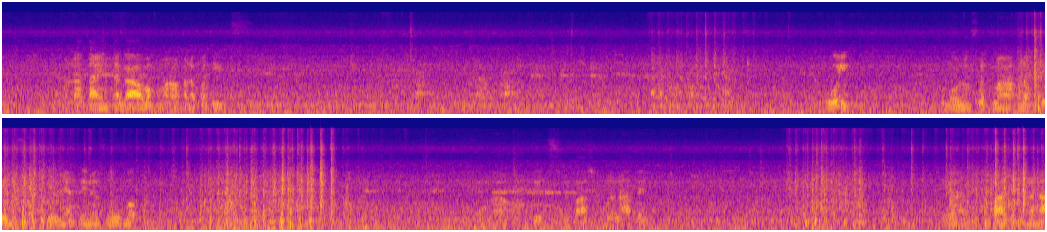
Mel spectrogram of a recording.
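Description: A young man talks calmly close by, in bursts.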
